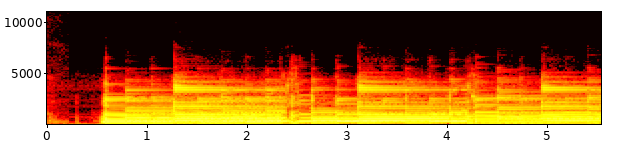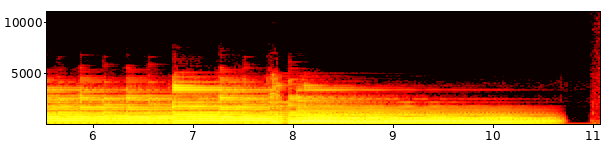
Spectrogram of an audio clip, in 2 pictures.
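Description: Electric guitar played through an HX Stomp in a stereo rig with no stereo reverb, sustained chords with effects and slight distortion ringing out steadily, changing every few seconds and fading at the end.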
